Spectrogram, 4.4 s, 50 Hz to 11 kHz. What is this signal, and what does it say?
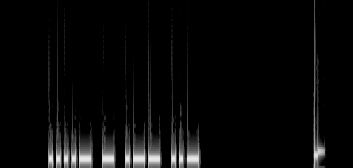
Morse code, heard as a keyed tone, about 25 wpm, 700 Hz. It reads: 4TWU
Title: Four Challenging Letter-Number Combinations 25wpm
